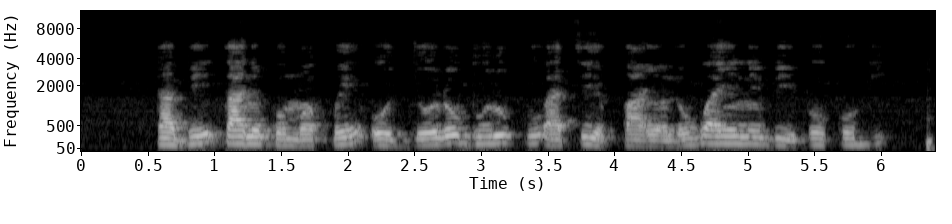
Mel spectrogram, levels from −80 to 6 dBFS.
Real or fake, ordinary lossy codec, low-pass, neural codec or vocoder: fake; none; none; vocoder, 24 kHz, 100 mel bands, Vocos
